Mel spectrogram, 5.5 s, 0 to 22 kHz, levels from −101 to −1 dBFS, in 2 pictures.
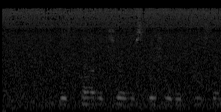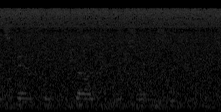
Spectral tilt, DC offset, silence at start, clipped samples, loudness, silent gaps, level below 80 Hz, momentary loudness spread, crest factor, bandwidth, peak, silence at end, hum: -0.5 dB/octave; under 0.1%; 0 s; under 0.1%; -66 LUFS; none; under -90 dBFS; 1 LU; 14 dB; 16.5 kHz; -56 dBFS; 0 s; none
